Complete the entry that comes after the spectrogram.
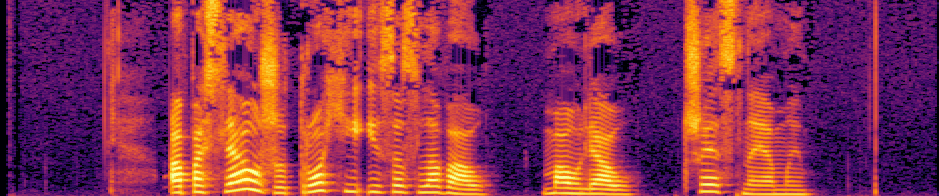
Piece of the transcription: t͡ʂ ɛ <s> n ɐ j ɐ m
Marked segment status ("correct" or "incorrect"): correct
